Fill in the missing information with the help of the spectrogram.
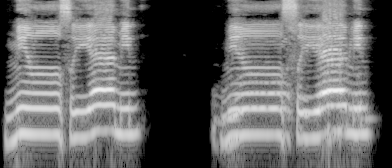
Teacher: Sad is high, very thick and high, so Noon Sakina will be also very thick and high.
